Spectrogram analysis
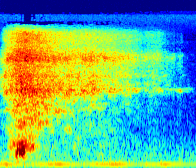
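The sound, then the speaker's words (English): A single deep inhale drawn in through the nose, a faint airy hiss that swells early and slowly tapers off over about two seconds, with no talking. “taking a deep breath in through our nose”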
